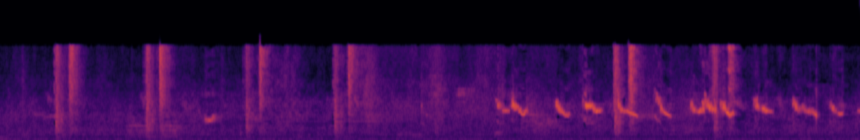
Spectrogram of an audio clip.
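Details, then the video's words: An albino white-eye (pleci) in full, rolling song gives thin, very high chirped notes, scattered at first, then a quick run of rising twitters, over a steady low rumble of traffic. "Pleci Albino Gacor Ngeroll"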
